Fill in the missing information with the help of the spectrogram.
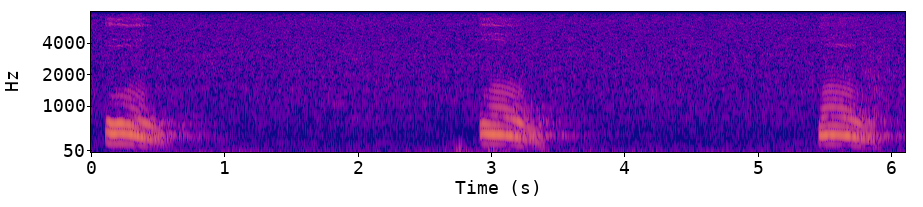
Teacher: Chữ U thứ hai môi thành hình ống và sau đó nâng cuống lưỡi lên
